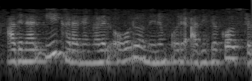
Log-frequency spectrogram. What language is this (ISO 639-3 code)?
mal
